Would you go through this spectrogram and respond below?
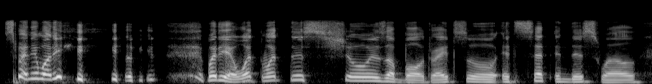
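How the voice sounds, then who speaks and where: A man's voice: mid-range voice, normal speed, darkish tone, no echo. A man from Trinidad, casually reviewing a show as a podcast host, rambling with lots of fillers and "right?" tags.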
